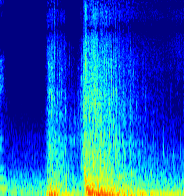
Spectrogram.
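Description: A burst of energy erupts with a deep, loud roar.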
